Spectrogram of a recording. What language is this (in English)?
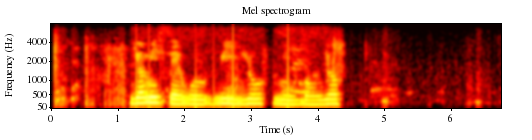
Bebele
